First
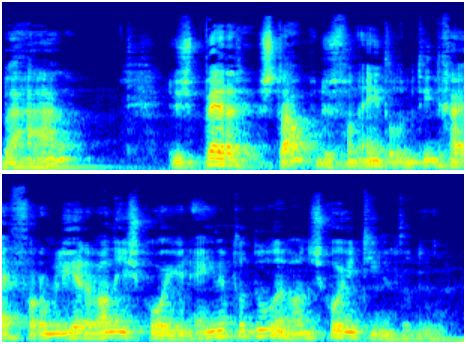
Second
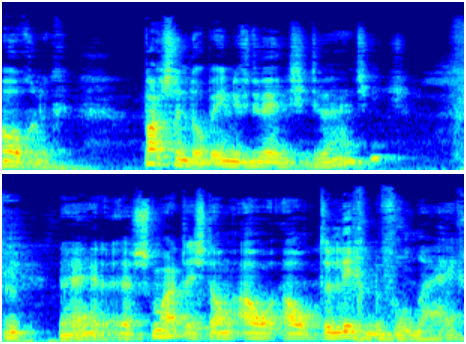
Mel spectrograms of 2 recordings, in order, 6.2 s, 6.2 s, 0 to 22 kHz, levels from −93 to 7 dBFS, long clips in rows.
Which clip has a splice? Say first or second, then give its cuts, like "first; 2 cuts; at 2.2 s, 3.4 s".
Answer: second; 1 cut; at 3.5 s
